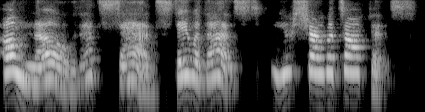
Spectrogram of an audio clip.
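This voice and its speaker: Over-accommodating, chirpy woman acted by a female reader; high voice, anxious to please, table-read drama. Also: very animated, slow pace, heavily acted. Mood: eagerly welcoming.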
